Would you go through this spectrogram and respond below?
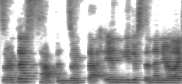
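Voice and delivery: ordinary talk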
